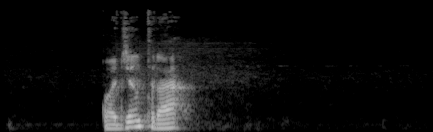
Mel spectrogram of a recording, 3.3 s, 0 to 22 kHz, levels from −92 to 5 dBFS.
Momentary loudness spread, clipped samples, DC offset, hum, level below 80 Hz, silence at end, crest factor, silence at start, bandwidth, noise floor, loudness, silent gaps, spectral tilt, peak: 13 LU; under 0.1%; under 0.1%; none; -70 dBFS; 1.85 s; 24 dB; 0.75 s; 15.5 kHz; -82 dBFS; -25 LUFS; none; -6.5 dB/octave; -6 dBFS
